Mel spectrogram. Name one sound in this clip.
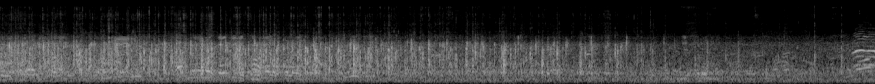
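Men and women murmur and chat nearby.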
